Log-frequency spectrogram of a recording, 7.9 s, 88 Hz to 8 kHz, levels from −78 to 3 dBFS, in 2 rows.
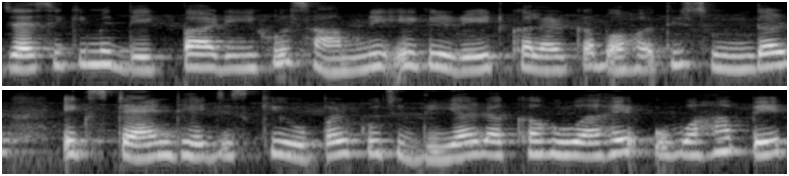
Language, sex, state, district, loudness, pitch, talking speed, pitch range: Hindi, female, Bihar, Katihar, -18 LUFS, 245 Hz, 215 wpm, 225-265 Hz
